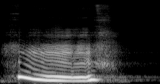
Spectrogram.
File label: thinking, voicepack; smite; pele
